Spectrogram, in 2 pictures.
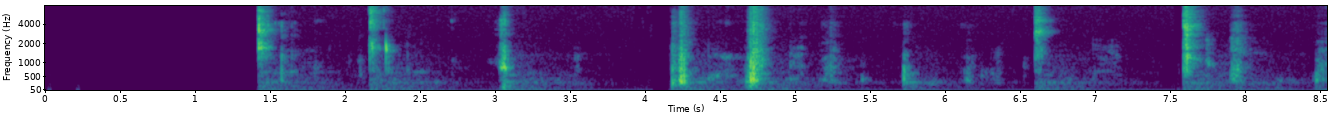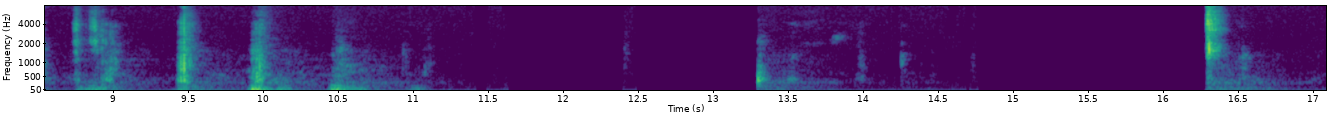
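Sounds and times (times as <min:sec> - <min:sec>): person chewing crispy food: 0:04.2 - 0:06.4.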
